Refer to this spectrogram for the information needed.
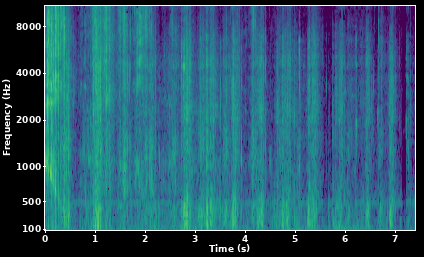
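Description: Loud, repeated crunching as spicy tortilla chips are bitten and chewed, a steady run of sharp, crackly bursts for several seconds with no talking.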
